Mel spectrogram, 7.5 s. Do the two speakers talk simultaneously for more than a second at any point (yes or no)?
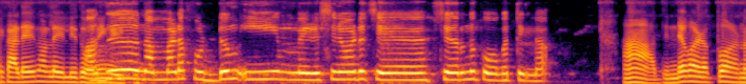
no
